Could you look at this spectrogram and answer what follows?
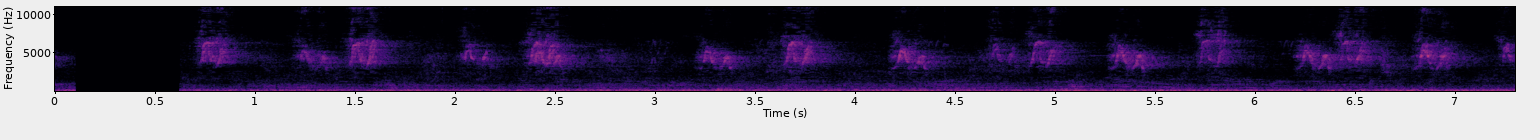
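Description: Small birds chirping repeatedly, short high chirps about two a second, over a steady low rumble. The sound drops out for about half a second just after the start.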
